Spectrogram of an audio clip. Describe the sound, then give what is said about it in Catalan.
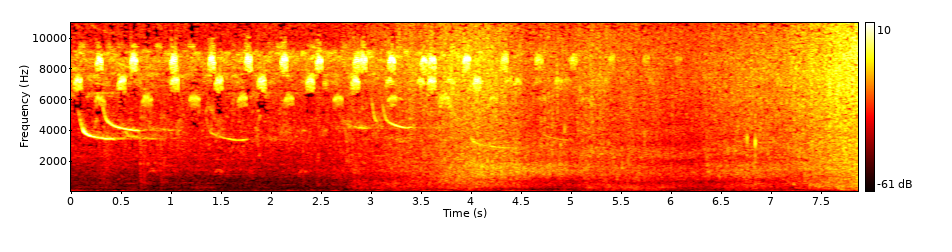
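Waves wash onto a beach where a river flows out, in a soft, rising rush of surf that swells toward the end, after a few seconds of repeated high chirping calls. No one speaks. “Per sort, en aquesta platja desemboca un riu.”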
